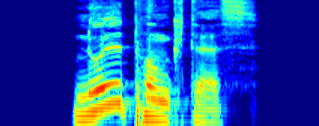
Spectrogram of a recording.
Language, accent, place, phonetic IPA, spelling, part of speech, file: German, Germany, Berlin, [ˈnʊlˌpʊŋktəs], Nullpunktes, noun, De-Nullpunktes.ogg
- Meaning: genitive singular of Nullpunkt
